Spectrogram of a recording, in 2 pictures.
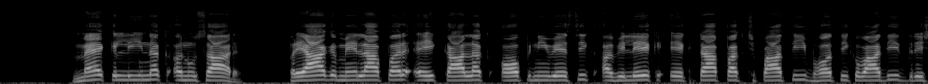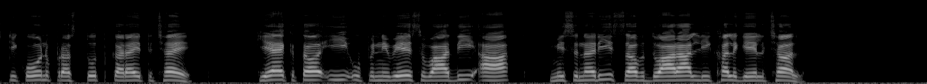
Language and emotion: Maithili, neutral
